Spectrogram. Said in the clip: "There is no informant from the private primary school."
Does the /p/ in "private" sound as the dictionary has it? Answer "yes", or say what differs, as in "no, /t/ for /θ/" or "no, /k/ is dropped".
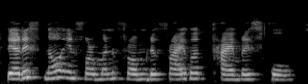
no, /f/ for /p/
